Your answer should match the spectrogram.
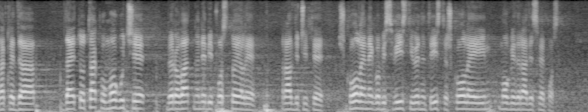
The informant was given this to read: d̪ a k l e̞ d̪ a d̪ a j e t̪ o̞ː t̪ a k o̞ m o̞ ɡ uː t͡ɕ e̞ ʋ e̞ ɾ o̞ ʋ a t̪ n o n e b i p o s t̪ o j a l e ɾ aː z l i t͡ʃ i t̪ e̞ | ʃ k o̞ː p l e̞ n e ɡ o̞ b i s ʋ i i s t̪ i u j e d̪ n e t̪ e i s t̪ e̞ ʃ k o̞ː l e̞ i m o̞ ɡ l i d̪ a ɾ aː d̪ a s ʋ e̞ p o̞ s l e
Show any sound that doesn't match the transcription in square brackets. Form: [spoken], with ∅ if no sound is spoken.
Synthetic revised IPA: d̪ a k l e̞ d̪ a d̪ a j e t̪ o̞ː t̪ a k o̞ m o̞ ɡ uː t͡ɕ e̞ ʋ e̞ ɾ o̞ ʋ a t̪ n o n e b i p o s t̪ o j a l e ɾ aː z l i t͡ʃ i t̪ e̞ | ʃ k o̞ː [∅] l e̞ n e ɡ o̞ b i s ʋ i i s t̪ i u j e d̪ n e t̪ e i s t̪ e̞ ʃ k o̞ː l e̞ i m o̞ ɡ l i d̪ a ɾ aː d̪ [e] s ʋ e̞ p o̞ s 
